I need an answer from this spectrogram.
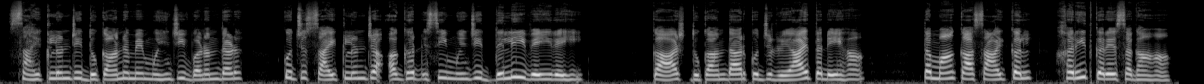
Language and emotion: Sindhi, sad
